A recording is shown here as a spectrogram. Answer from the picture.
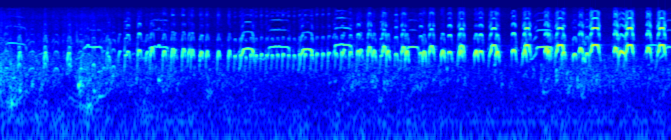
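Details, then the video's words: Spring evening on a sandy Norfolk beach at Snettisham, where several Eurasian oystercatchers build from quiet to loud, insistent shrill piping, rapid clipped squeaks overlapping, beside gently lapping, nearly still water. "Gentle Waves and Oystercatchers at Snettisham Beach, Norfolk"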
